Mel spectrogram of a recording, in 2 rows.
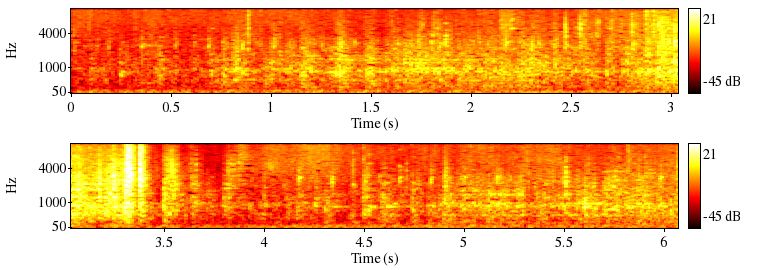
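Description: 1910 belt-driven Columbia hay baler at work, its plunger packing hay in one crunching stroke a little after three seconds in that builds up and ends in a sharp crack. Under it runs the steady drone of the Farmall H tractor's engine driving the belt.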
